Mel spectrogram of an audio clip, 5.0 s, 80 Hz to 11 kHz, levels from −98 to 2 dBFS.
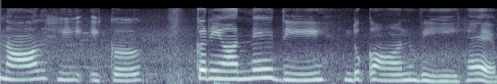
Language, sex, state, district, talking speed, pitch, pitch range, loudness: Punjabi, female, Punjab, Kapurthala, 95 wpm, 255 Hz, 235-280 Hz, -15 LUFS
